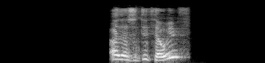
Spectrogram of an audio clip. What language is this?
Kabyle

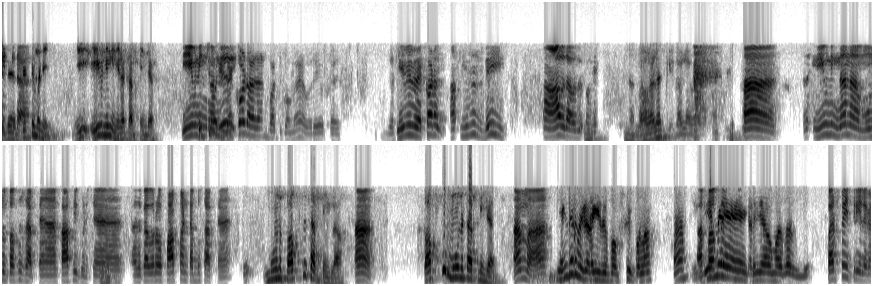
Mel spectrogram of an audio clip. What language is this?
Tamil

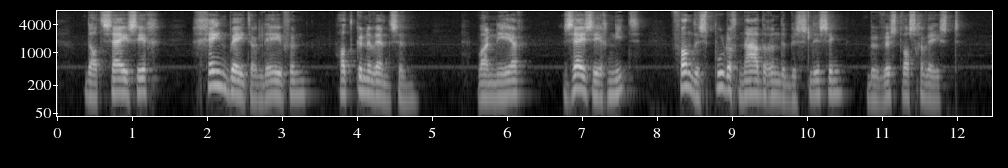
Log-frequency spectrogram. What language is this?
Dutch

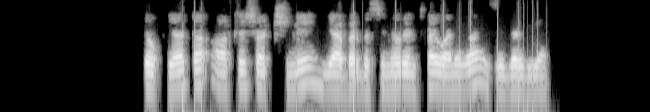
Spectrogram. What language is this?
Kurdish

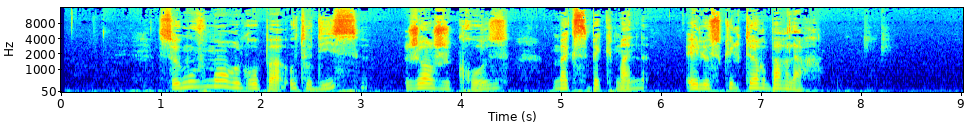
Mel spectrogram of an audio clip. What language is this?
French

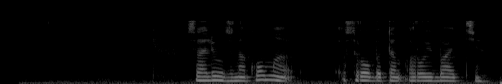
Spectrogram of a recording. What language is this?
Russian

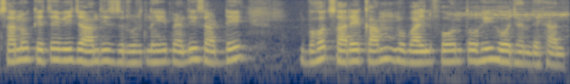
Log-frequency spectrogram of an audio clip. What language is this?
Punjabi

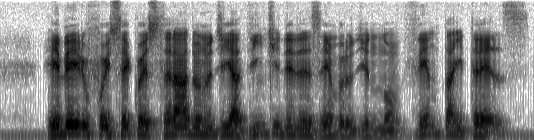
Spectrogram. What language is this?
Portuguese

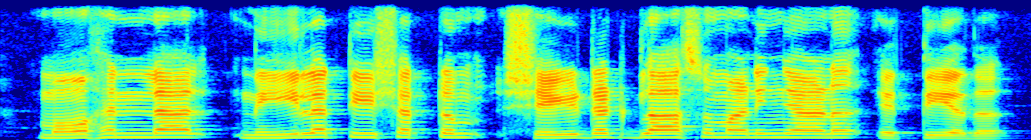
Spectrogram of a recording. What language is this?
Malayalam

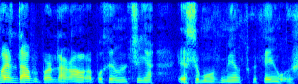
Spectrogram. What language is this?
Portuguese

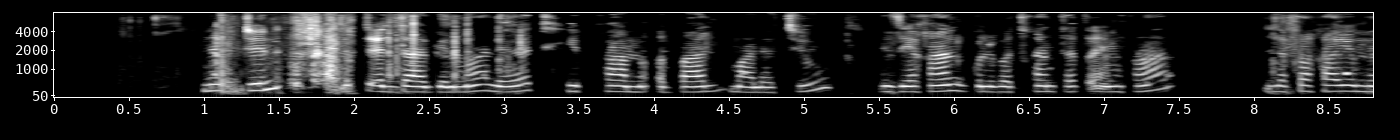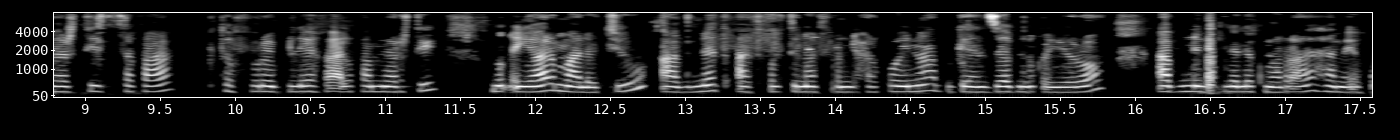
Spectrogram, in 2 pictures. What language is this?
Tigrinya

